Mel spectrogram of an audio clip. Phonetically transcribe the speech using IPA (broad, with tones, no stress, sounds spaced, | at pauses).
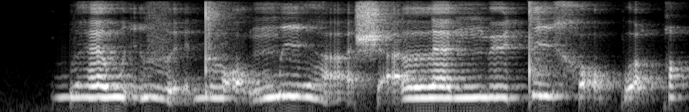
bʱ ɛ˧ w ḭ˧ v ḛ˩˧ dʱ ɔ̰˧˩ ŋ͡m i˥˧ ɦ a̰˩˧ ʃ a̰˧ lː ɛ˧ ŋ͡m y˧˩ t i˥˧ x ɔ̰˥ p o̰˥˧ q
